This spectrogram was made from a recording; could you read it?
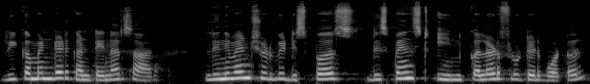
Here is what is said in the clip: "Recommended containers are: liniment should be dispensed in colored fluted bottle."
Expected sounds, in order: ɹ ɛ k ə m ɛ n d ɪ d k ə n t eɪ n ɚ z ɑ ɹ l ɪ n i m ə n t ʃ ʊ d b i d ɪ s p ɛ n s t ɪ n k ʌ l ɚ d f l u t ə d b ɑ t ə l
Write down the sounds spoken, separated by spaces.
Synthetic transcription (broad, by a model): ɹ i k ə m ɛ n d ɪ d k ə n t eɪ n ɚ s ɑ ɹ l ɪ n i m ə n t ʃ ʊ d b i d ɪ s p ɛ n s t ɪ n k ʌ l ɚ d f l u t ə d b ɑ t ə l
